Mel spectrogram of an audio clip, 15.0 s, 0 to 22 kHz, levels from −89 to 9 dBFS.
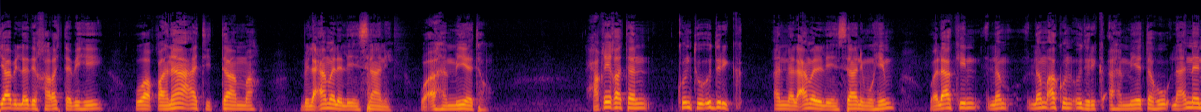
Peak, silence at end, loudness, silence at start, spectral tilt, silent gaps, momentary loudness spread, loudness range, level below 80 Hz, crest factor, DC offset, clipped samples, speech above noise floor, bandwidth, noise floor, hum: -2 dBFS; 0 s; -18 LUFS; 0 s; -6.5 dB/octave; none; 10 LU; 2 LU; -50 dBFS; 16 dB; under 0.1%; under 0.1%; 41 dB; 13 kHz; -58 dBFS; none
